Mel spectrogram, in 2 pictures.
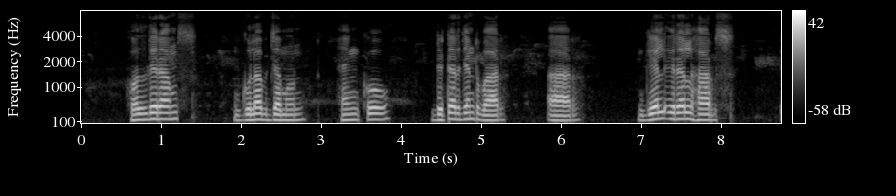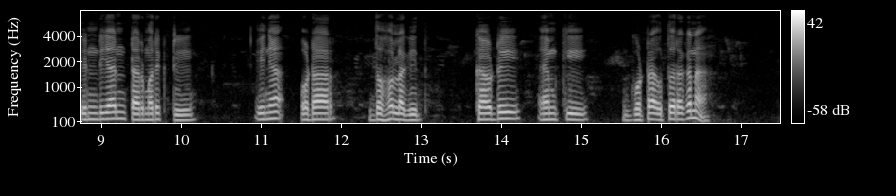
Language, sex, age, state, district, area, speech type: Santali, male, 30-45, West Bengal, Purulia, rural, read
